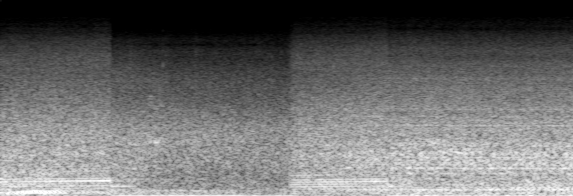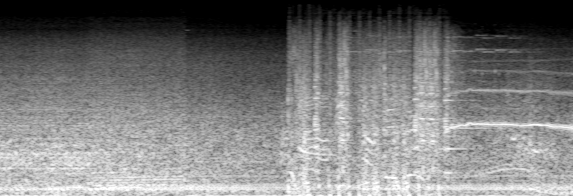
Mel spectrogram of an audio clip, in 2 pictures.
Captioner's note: sirens wailing; screaming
